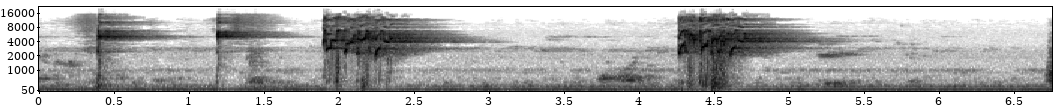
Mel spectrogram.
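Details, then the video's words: Lovebird calling ngetik and ngekek: two sharp clicks, then long harsh, hissing screech bursts of nearly a second each, with quiet gaps between. "BURUNG 🐦LOVBIRD SUARA NGETIK TAMBAH NGEKEK"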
